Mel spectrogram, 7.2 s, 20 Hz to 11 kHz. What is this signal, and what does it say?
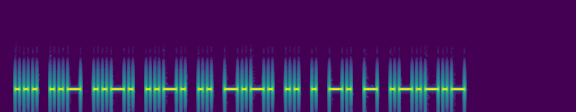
Morse code, heard as a keyed tone, about 22 wpm, 700 Hz. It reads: SUFFICIENT.
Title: Sentences from Top 1400 Words 22wpm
